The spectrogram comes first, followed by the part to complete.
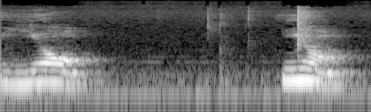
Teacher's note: Yaw, right? There is nasalization a little bit. So you can see that it has a slight O ending.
